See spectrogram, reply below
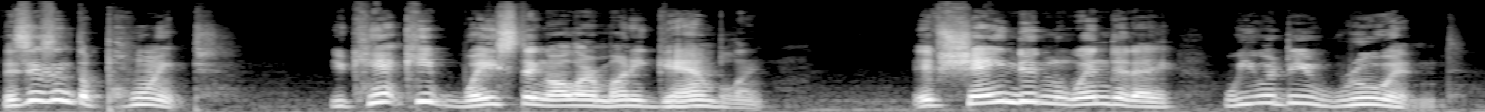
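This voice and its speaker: A man performs a young archer in a story podcast. The lad is indignant yet full of self-doubt. His pitch climbs above a normal male speaking voice as he pleads and hesitates. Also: big pitch swings, a little slow.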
